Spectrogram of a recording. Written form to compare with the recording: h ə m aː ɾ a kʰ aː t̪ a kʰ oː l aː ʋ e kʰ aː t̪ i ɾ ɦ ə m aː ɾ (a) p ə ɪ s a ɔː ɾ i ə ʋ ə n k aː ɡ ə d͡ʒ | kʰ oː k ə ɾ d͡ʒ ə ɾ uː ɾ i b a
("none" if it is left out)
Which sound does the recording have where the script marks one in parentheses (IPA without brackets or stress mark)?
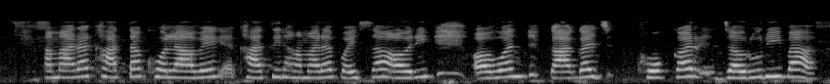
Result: a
